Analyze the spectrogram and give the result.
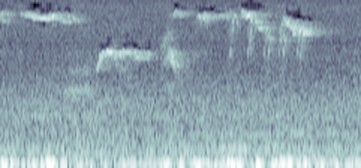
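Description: Birds sing in a garden, with a few high, quick chirps and thin whistling phrases repeating over a steady low outdoor rumble. The birdsong is fairly soft, and nobody speaks.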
